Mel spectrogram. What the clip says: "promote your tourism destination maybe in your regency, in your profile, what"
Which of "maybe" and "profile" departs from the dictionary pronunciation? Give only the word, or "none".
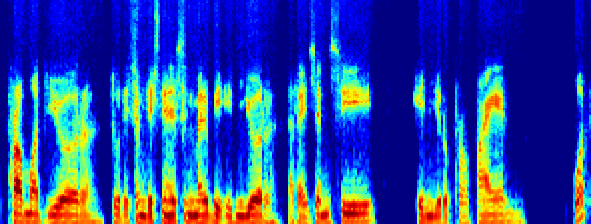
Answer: profile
